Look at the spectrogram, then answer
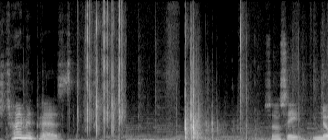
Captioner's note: pen shaking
